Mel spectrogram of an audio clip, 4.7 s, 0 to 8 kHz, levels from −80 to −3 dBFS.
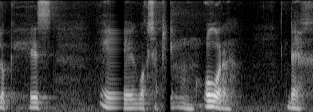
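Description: At 1.66 s the speech breaks off, and for about 200 ms, until 1.88 s, what you hear is the receiver stretching the last sound into a buzz or hiss that fades rather than real audio. That's likely a long network dropout: nothing arrived for that stretch, so the concealment filled the whole gap, with no true silence. When the speech returns, roughly 200 ms of it is simply gone, so it picks up further on than where it stopped.

Then at 2.46 s there's a burst of packet loss, running to 2.58 s. Here the gap is shorter: about 98 ms of concealment, covering about 100 ms of missing audio. The receiver again held on to the last sound and turned it down as the gap went on, giving a held buzz on a voiced sound or a fading hiss otherwise. The speech resumes past the lost part. Through all of this the call codec's band limit is in place, with nothing above 8 kHz, which fits G.722.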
